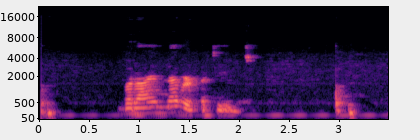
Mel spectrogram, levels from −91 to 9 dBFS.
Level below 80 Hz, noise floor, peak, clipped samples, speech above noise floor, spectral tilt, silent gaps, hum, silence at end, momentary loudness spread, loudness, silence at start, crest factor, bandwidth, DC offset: -62 dBFS; -58 dBFS; -4 dBFS; under 0.1%; 36 dB; -5.5 dB/octave; none; none; 0.3 s; 15 LU; -23 LUFS; 0 s; 22 dB; 7 kHz; under 0.1%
